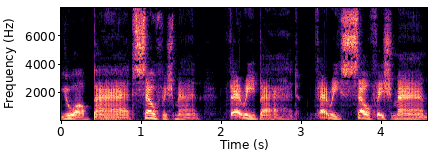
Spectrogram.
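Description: A man's put-on character voice, shouting and growling, croaky and fairly low, with very wide pitch swings at a fairly slow pace. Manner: shouting, accusatory.

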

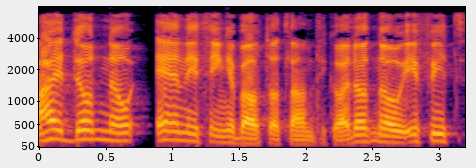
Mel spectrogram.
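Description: With a Swedish accent, a man speaks at a moderate pace with lively intonation and vocal fry. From Sweden. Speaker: gaming streamer. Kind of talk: casual chat. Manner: halting.

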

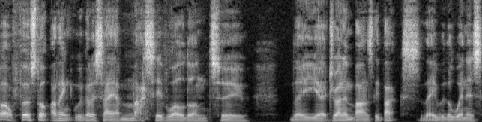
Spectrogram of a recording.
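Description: A man with a northern English accent, fairly low in pitch with ordinary pitch variation, at a moderate pace, in a very clean recording with a silent background. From northwest England. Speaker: podcast host. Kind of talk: solo podcast commentary on fishing news.

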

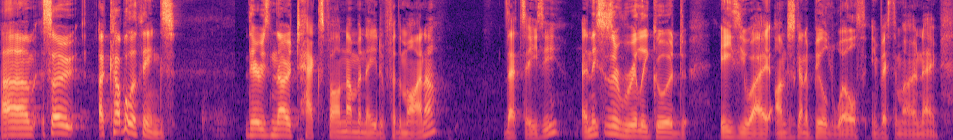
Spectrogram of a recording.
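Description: A man with an Australian accent, fairly low in pitch, very fast pace broken by long, frequent pauses, very wide pitch swings, all on a very clean recording with a silent background. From Australia, New South Wales Central Coast. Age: 30s. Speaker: finance podcaster. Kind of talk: casual chat.

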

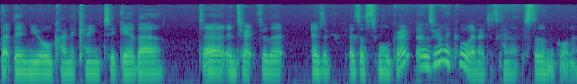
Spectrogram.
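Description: A woman with a New Zealand accent talks very fast, her loudness swinging widely. The sound is dry and close, with no echo. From New Zealand, Waikato. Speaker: podcast co-host. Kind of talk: casual chat.

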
